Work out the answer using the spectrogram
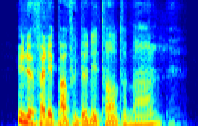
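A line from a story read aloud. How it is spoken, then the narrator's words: Deep voice. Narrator (French): déclara-t-il d'une voix grave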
